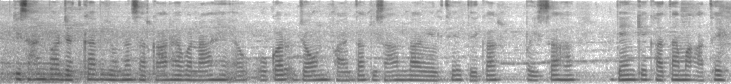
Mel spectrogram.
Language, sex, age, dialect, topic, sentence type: Chhattisgarhi, male, 18-24, Central, banking, statement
